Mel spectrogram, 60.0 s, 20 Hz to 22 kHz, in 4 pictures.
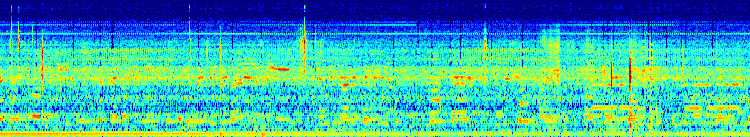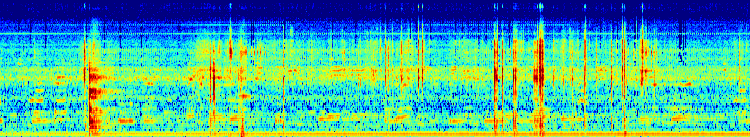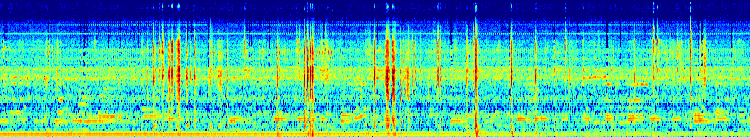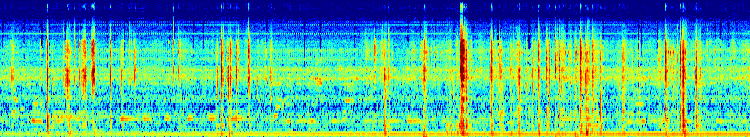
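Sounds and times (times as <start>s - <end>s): faint background music: 0.0s - 60.0s
low hum: 0.0s - 60.0s
clicks and knocks of tools: 24.5s - 28.2s, 32.9s - 36.7s, 37.3s - 39.6s, 52.3s - 59.4s
laptop parts clicking and tapping: 52.4s - 59.3s.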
